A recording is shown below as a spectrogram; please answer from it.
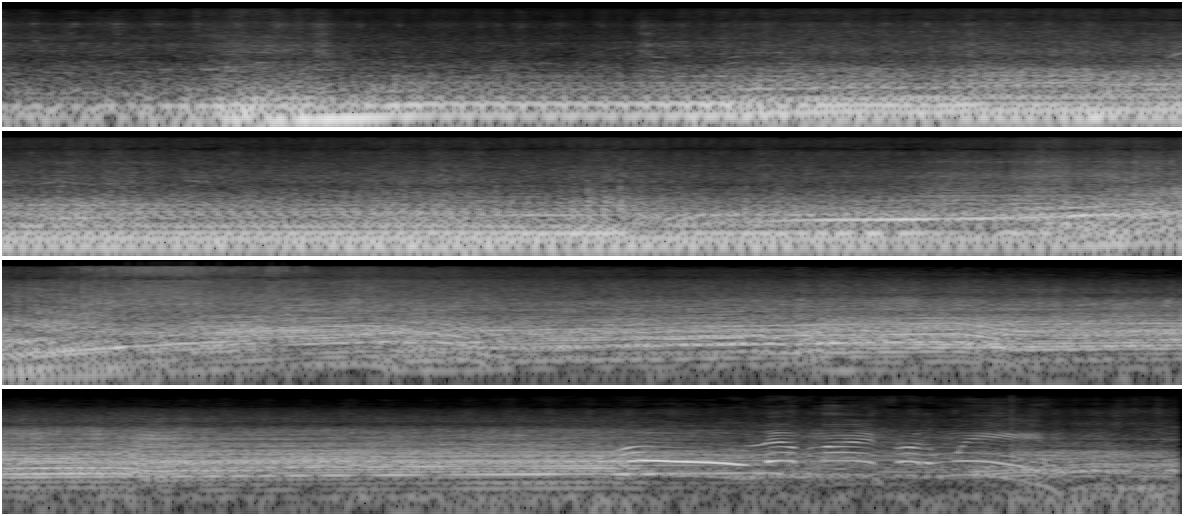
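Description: An Audi TT and a Camaro at a drag strip, running on Mickey Thompson tires after a burnout, engines roaring loudly and rising in pitch as they launch and pull away, with people talking over the noise.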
